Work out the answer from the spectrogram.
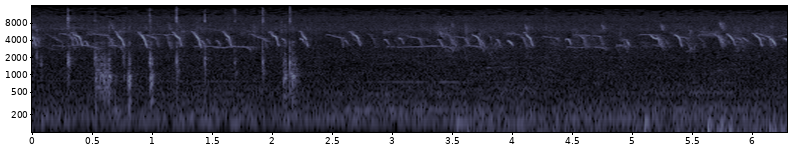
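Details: Chicks hatched just over a week earlier, fed in the evening, give rapid high peeps, many overlapping chirps in a constant stream, with thumps and low rumbling noise growing louder toward the end.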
